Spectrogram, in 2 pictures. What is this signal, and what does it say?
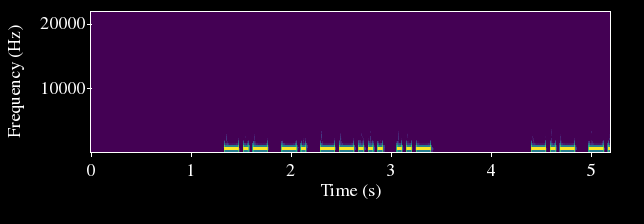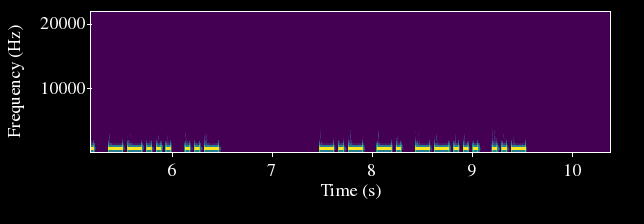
Morse code, heard as a keyed tone, about 25 wpm, 700 Hz. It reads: KN7U KN7U KN7U
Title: USA Call Signs - 4 Characters - Repeated 3x - 25wpm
